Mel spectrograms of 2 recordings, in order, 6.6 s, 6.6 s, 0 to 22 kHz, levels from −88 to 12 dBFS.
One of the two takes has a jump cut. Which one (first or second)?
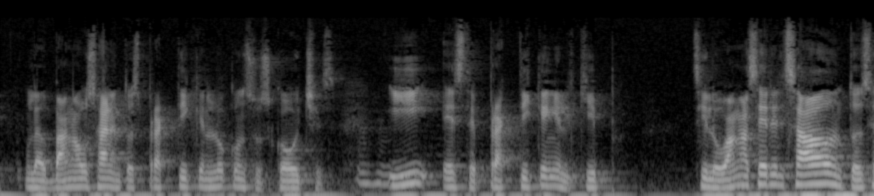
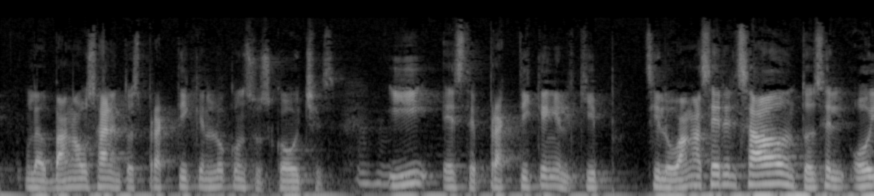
second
